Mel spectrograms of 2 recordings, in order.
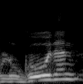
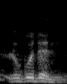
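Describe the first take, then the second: First: Logoden with a long, high GO; penultimate stress, Léonard. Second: Logoden with short GO, stress on DEN; last-syllable stress, Vannetais. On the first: Teacher contrasting Breton dialects, GO stressed in logoden. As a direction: punch the GO in logoden. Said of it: "ce serait la prononciation léonarde". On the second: Teacher contrasting Breton dialects, DEN stressed in logoden. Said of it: "plutôt vantaise". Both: Shown as a demonstration.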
